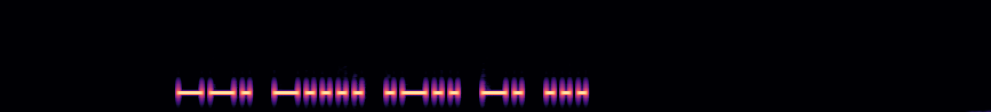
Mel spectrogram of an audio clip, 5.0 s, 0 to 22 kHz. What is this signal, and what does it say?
Morse code, heard as a keyed tone, about 32 wpm, 700 Hz. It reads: G6LNS
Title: DXCC-100 Call Signs - 5 Characters - 30wpm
